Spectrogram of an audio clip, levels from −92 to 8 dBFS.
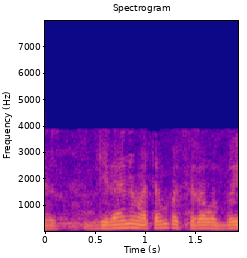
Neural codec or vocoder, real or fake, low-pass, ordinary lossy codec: codec, 16 kHz, 4 kbps, FreqCodec, smaller model; fake; 7.2 kHz; AAC, 16 kbps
